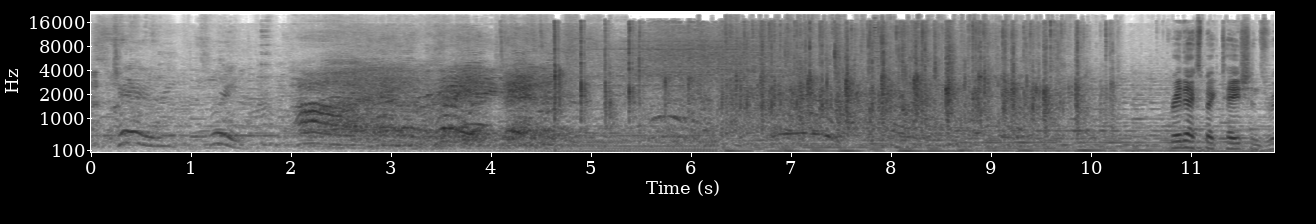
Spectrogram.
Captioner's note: applause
